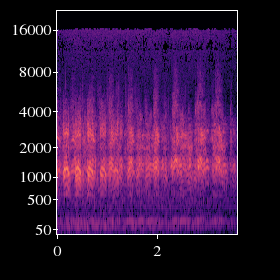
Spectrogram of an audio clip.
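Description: Greylag geese honk loudly and continuously, their nasal calls overlapping in a rapid, repeating chorus like a flock, with no one speaking.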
